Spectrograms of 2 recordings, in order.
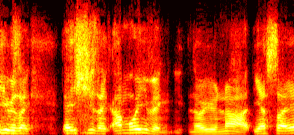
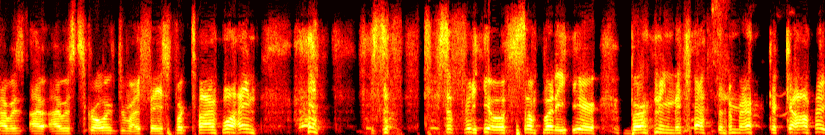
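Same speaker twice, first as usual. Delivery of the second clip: talking through bursts of laughter; 4 semitones higher than usual. Explaining why they are laughing at a video seen online, laughing while talking. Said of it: "I'm laughing because".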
